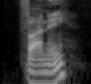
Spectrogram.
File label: "funny", english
